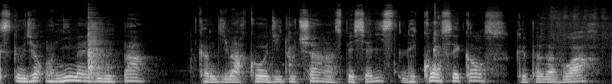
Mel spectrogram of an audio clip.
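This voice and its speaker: A man talks with ordinary pitch variation while noticeable noise fills the background. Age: 40s. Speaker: YouTuber. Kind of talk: personal testimony. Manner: halting, many fillers and repetitions.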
